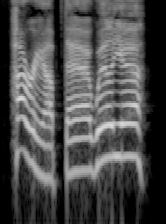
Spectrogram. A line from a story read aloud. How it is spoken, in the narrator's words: growled the black brows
